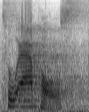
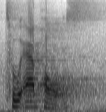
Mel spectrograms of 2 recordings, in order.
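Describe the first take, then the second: No difference in how they are said.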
